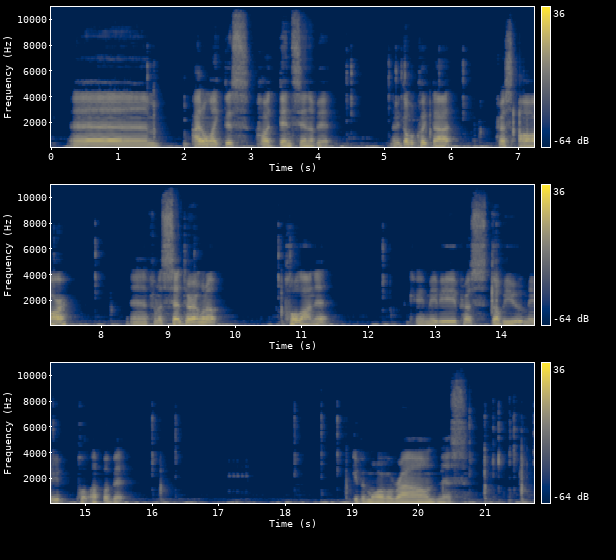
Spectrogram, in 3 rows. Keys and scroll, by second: 6.9 r, 13.8 w.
